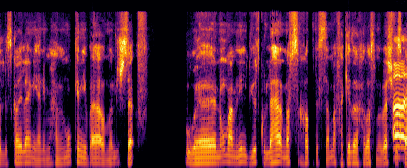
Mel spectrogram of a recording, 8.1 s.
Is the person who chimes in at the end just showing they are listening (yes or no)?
no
